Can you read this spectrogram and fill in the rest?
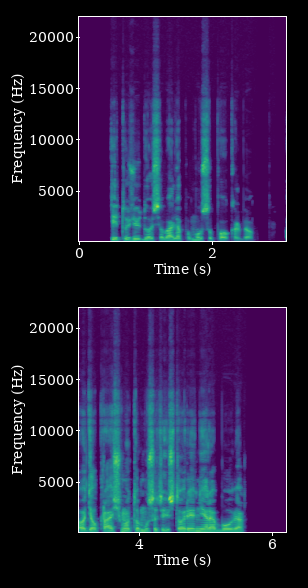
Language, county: Lithuanian, Kaunas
